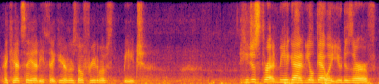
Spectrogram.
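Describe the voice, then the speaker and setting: A woman's voice: mid-range voice, flat delivery, measured pace, gravelly, slight background noise, low-quality recording. A woman on a livestream ranting in an agitated way, arguing with someone offscreen and talking to her chat. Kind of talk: emotional livestream rant.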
